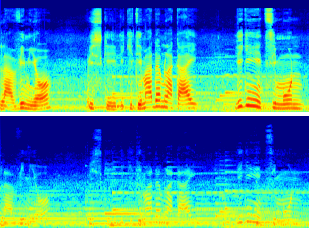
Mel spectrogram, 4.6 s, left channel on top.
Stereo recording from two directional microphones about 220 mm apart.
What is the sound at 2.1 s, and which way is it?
Speech, 45° left (ahead or behind).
